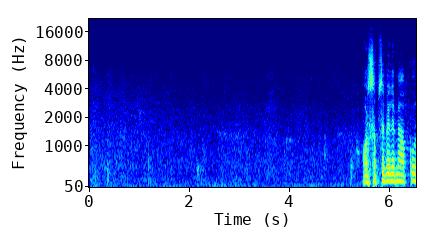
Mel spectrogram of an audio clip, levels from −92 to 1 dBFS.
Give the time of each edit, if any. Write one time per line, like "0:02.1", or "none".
0:05.3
